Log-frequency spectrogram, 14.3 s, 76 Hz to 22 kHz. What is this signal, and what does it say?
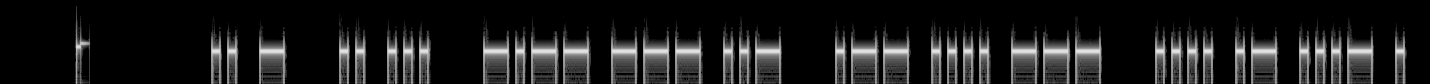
Morse code, heard as a keyed tone, about 15 wpm, 700 Hz. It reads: IT IS YOU WHO HAVE
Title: Sentences from Top 1200 Words 15wpm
